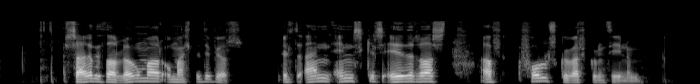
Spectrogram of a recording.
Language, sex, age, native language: Icelandic, male, 40-49, Icelandic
